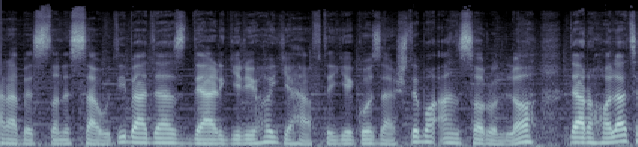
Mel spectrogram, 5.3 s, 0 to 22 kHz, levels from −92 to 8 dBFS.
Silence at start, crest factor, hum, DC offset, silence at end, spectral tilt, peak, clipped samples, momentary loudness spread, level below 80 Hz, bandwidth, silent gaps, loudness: 0 s; 16 dB; none; under 0.1%; 0 s; -4.5 dB/octave; -2 dBFS; under 0.1%; 5 LU; -42 dBFS; 19 kHz; none; -19 LUFS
